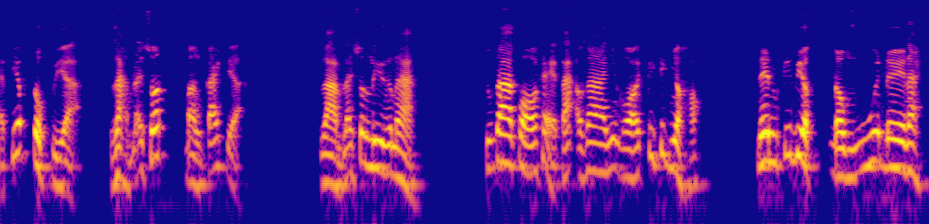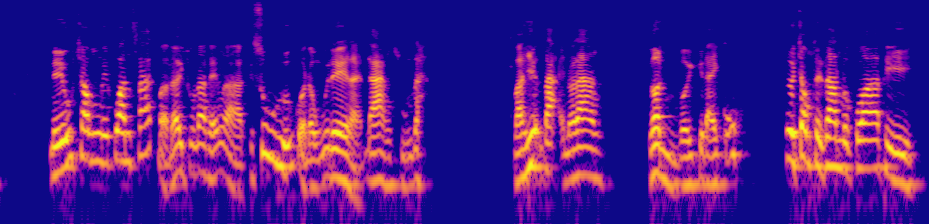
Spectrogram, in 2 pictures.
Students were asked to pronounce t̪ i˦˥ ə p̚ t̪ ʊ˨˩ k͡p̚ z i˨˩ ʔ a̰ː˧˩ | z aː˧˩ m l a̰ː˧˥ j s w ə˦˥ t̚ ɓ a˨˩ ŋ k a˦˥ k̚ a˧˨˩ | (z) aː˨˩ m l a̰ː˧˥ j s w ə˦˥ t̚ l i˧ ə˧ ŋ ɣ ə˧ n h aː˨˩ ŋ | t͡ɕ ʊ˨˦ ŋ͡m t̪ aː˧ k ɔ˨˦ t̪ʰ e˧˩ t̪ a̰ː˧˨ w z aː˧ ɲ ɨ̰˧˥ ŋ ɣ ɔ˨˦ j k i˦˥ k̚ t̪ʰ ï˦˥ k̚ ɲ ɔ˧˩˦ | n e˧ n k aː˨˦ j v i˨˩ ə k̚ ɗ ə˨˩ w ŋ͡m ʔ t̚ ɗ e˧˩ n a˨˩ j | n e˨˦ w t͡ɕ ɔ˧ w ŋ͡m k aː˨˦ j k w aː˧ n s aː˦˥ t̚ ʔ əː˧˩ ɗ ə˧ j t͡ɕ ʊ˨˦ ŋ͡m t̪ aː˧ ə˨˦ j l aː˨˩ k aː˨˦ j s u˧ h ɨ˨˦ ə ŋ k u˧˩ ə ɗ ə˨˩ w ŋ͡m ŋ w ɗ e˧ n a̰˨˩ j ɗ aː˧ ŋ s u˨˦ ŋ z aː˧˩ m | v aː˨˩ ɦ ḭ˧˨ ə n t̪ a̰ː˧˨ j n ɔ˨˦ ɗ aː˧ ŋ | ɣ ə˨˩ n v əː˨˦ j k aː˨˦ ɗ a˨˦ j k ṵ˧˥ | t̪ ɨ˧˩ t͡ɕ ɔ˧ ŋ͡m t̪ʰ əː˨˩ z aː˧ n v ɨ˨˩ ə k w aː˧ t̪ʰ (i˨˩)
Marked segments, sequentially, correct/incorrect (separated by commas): correct, correct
